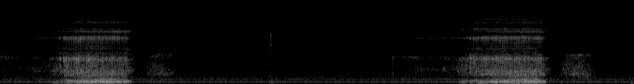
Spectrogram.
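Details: Snoring: two loud, low, rattling snores on breathing in, each followed by a softer breath out, in a quiet room.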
